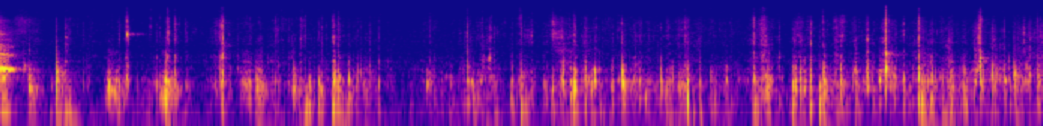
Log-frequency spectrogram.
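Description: Cardboard box and clear plastic packaging handled and pulled apart by hand: irregular scraping and rustling with many small clicks and taps.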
